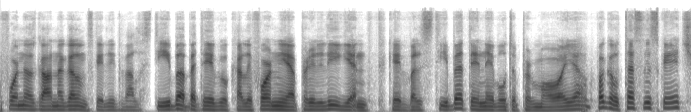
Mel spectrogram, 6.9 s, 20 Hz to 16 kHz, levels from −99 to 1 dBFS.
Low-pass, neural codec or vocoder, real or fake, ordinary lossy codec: 10.8 kHz; codec, 16 kHz in and 24 kHz out, 0.4 kbps, LongCat-Audio-Codec, two codebook decoder; fake; Opus, 32 kbps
